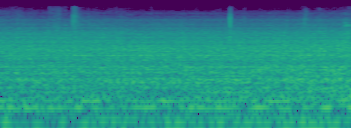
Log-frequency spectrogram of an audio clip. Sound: machine noise

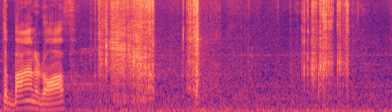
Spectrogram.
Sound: velcro sounds

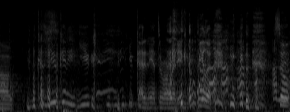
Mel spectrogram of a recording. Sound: laughs

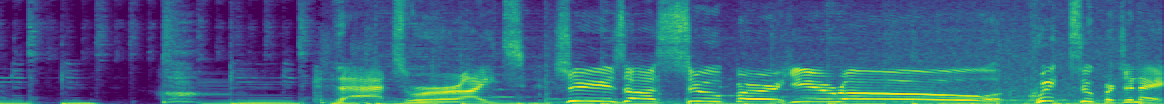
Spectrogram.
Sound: he gasps

